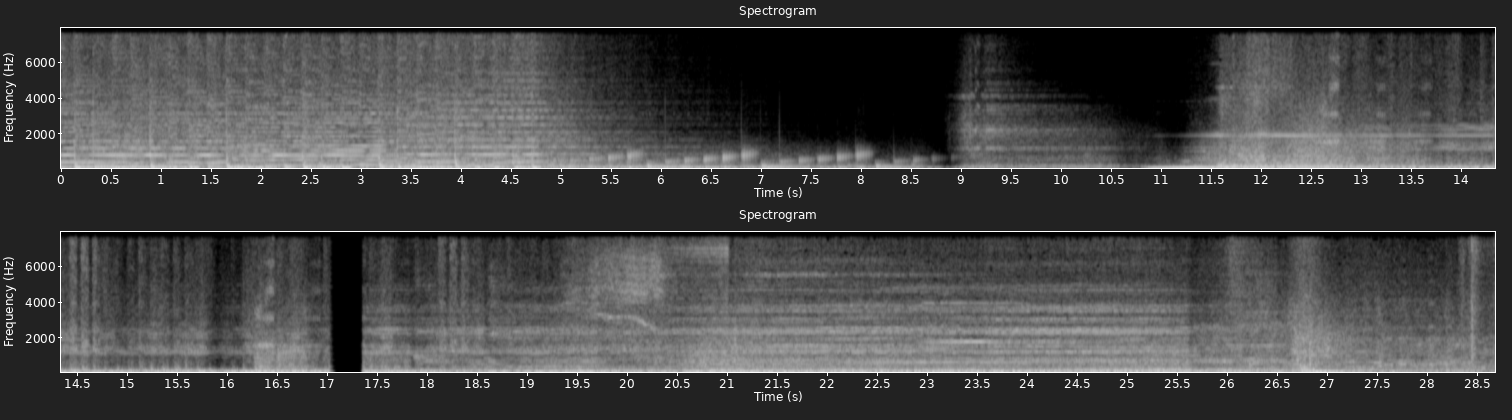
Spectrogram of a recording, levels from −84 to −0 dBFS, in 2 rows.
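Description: From 17.02 to 17.36 s the audio dissolves into a fading buzz, then about 0.25 s of silence, and resumes with that stretch missing, a likely long network dropout. Unlike a brief packet-loss glitch, the concealment gives up and falls silent. Throughout, nothing sounds above 8 kHz, consistent with a G.722 call path.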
